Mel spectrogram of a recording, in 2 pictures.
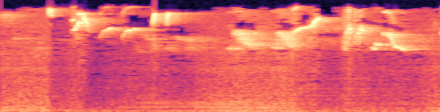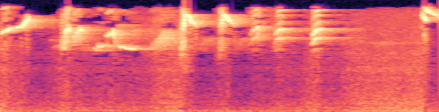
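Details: Loud, continuous orange-headed thrush song in 'gacor' style: bright rising and falling whistles mixed with quick chips and trilled bursts, delivered in tight varied phrases with barely a break.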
